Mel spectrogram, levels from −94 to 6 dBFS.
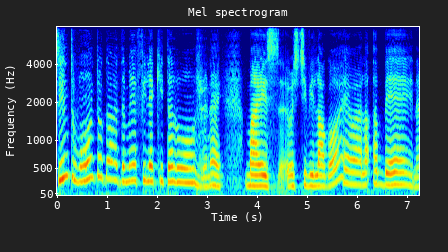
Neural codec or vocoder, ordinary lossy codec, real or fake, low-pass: codec, 16 kHz, 0.4 kbps, LongCat-Audio-Codec; none; fake; none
